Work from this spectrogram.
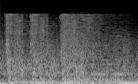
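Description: Gunfire fills a cartoon fight scene: a dense, loud burst of rapid shots runs continuously from start to finish, close and harsh, with no talking over it.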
